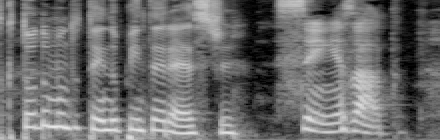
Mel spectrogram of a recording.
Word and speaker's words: Pinterest: Aquelas fotos que todo mundo tem no Pinterest. Sim, exato. E... Pinterest, eu abrasileirei total a pronúncia. O Pinterest. O Pinterest, o Pinterest, gente.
